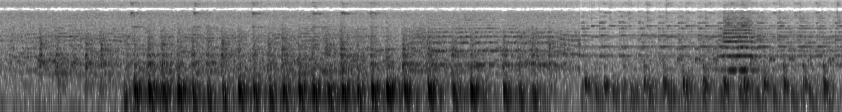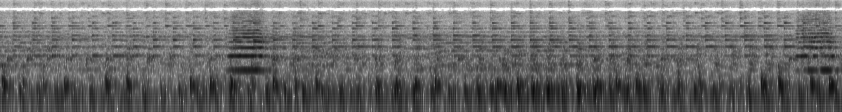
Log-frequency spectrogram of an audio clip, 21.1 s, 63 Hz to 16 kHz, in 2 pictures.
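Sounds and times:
reedy wind instrument: 0.0s - 21.0s
quick drum beat: 1.1s - 21.0s.

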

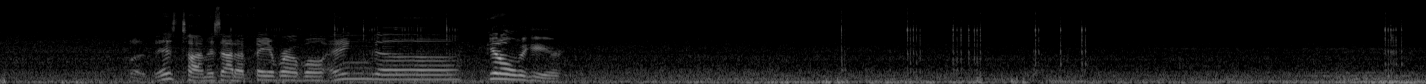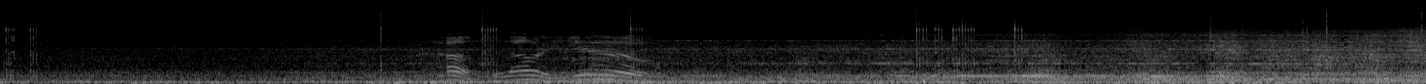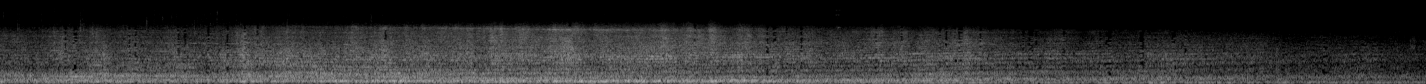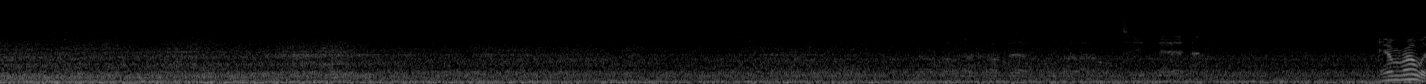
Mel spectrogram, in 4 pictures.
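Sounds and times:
jet airliner passing over: 0.0s - 57.0s.

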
